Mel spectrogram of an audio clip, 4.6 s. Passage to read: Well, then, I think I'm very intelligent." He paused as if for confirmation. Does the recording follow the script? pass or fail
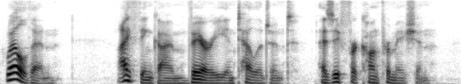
fail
